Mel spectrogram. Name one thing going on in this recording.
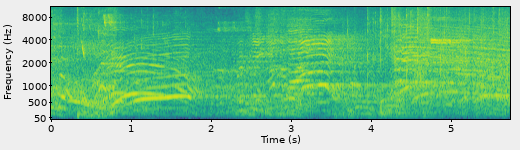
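Young girls shout and call out to each other across the court.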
